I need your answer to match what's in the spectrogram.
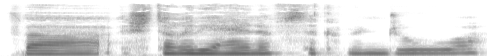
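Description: A woman's voice: medium pitch, level tone, normal speed, dark tone, dry recording, clean studio sound. A young woman gives earnest, casual advice as the host of her own talk, repeating points for emphasis.

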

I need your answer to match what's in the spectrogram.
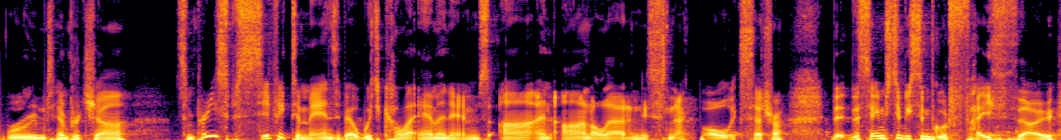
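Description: Aussie guy hosting a podcast, jokey upbeat intro, voice bounces up and down a lot, music under it. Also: on the low side. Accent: Australian. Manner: upbeat, tongue-in-cheek announcer. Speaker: podcast host.

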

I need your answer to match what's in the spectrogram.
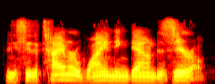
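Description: Talking fast in a mid-range, somewhat bright voice, a man hosts a show where he chats casually about horror films and animatedly recounts scary stories, with the odd curse word. The sound is lo-fi with no room sound.

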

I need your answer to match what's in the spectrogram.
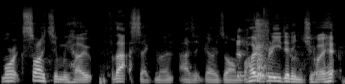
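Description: A man's voice: medium pitch, animated, racing, dry recording, clean studio sound. An English man hosting a casual football podcast, chatty and self-deprecating, laughing often. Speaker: podcast host.

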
